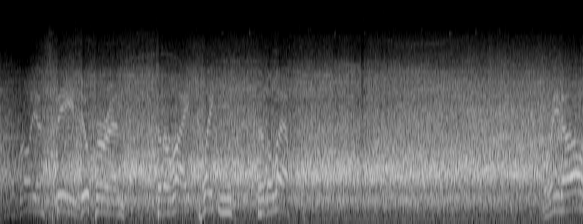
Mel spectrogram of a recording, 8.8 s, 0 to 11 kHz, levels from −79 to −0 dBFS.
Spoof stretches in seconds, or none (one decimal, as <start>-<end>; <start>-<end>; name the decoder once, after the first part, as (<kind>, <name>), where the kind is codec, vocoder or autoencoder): none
